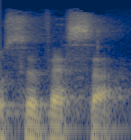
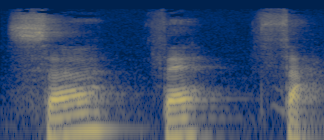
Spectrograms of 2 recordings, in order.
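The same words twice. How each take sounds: First: Cerveza with a plain s sound, ser-ve-sa; Latin American cerveza. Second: Cerveza said very slowly with a lisped th, ser-ve-tha; slow Castilian cerveza. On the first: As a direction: give cerveza the s-sound used outside Spain. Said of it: "depending on where you are". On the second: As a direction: spell out Cerveza slowly with the Spanish z as th. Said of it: "Or cerveza". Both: Shown as a demonstration.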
